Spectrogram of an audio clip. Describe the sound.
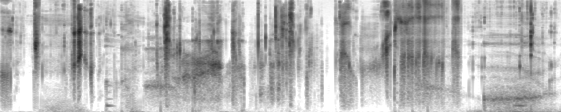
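Wet ear licking in an ASMR roleplay produces close, sticky slurps, smacks and squelching clicks in irregular bursts, broken by brief pauses, with moist crunchy textures throughout.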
